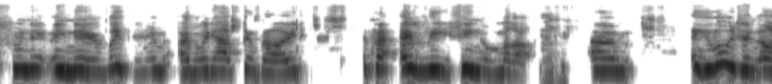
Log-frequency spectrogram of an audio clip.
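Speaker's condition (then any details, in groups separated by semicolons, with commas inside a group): Cerebral palsy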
